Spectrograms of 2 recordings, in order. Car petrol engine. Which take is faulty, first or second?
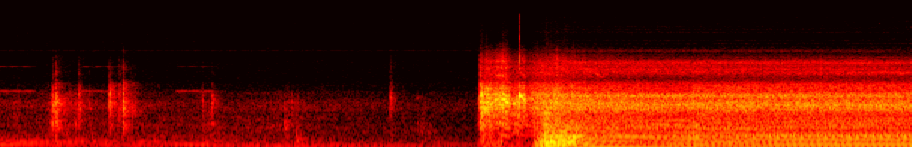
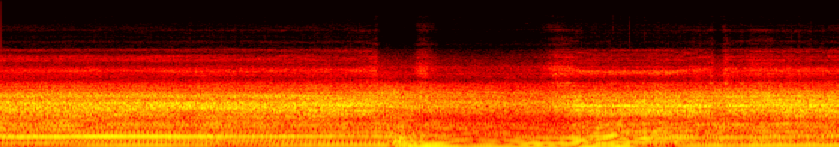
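second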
